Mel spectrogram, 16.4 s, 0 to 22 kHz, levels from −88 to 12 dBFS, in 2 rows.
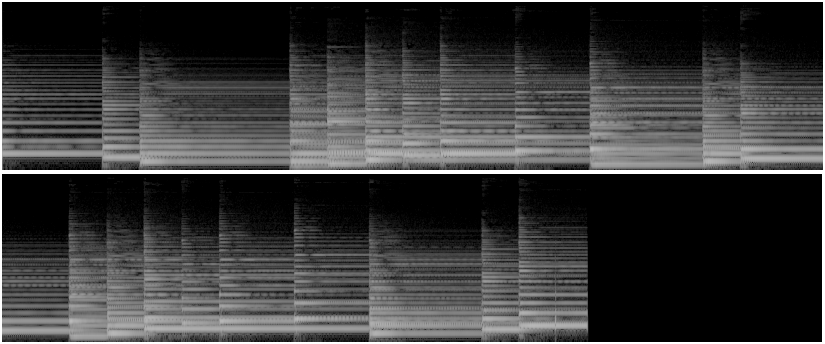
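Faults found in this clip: Repeated frames, 13.74–13.78 s. Brief stutter: one 32 ms block plays twice in a row. Probable component: encoder output or packet writer duplicating a frame. Timeline stretched by 32 ms.

Audio dropout to silence, 14.07 s to end. Sound cuts off mid-flow to silence, no room tone underneath, and never returns. Likely cause: capture input lost, via device disconnect or link failure, while the recorder kept writing silence. Remaining content missing.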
